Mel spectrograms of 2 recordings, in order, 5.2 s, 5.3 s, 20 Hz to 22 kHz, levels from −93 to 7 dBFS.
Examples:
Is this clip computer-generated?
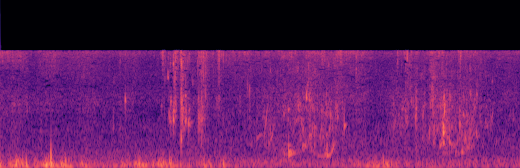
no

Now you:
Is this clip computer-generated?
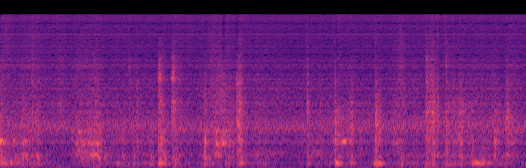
yes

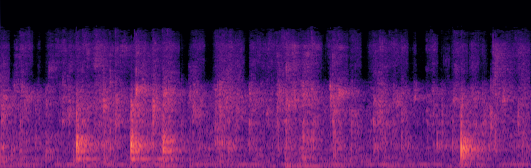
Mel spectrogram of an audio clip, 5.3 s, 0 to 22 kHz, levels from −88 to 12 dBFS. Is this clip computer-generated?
no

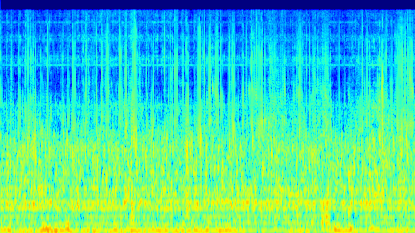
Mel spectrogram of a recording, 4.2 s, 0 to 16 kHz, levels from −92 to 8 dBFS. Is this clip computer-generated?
yes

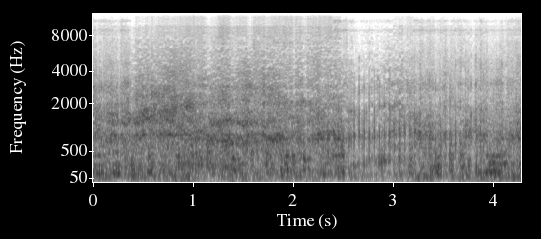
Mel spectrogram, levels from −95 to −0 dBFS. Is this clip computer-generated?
yes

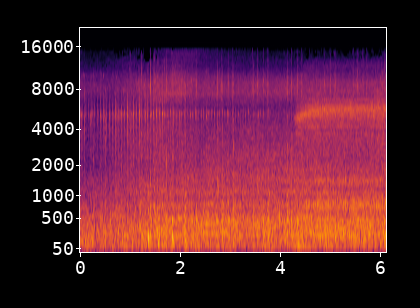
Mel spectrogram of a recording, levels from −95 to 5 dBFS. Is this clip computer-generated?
no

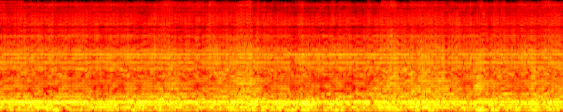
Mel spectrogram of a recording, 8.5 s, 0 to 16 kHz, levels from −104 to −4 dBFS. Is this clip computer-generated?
yes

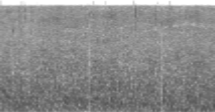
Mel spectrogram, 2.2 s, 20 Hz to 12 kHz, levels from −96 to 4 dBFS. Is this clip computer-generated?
yes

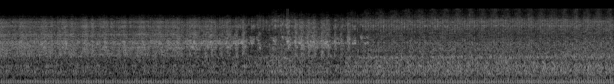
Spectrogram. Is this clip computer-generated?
no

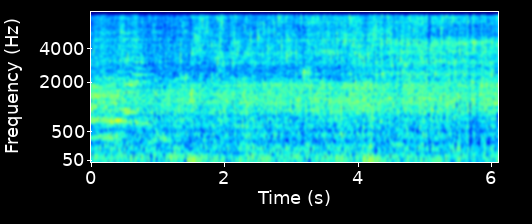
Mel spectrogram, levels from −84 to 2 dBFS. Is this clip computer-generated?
no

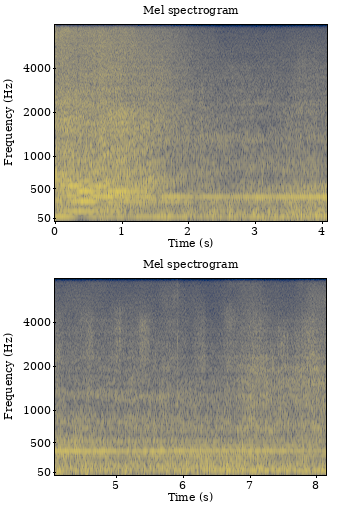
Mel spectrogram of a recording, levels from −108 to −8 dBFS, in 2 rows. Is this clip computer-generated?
yes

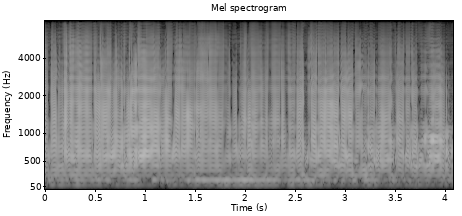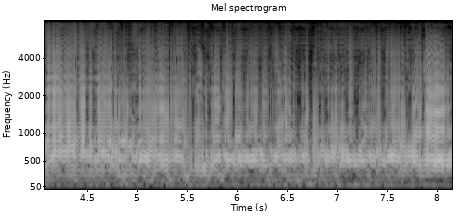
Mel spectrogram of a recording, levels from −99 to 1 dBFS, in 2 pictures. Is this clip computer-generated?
yes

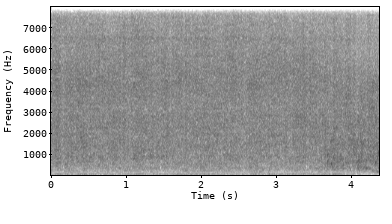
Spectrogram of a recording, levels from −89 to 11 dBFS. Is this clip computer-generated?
yes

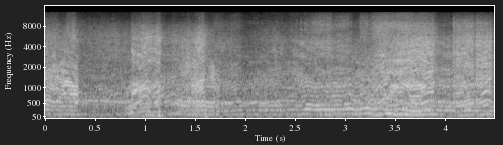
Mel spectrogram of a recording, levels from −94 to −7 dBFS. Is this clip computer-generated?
no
